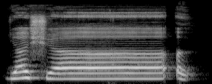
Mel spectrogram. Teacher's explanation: حمزہ ساکن ہے، جھٹکا دے کر پڑھیں گے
